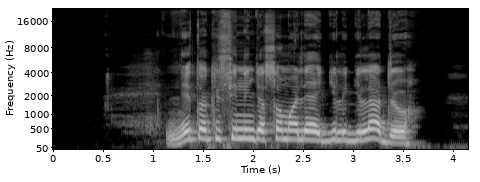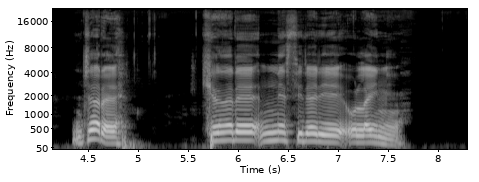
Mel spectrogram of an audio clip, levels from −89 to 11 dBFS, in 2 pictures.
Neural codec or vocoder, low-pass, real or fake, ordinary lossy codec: none; none; real; none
